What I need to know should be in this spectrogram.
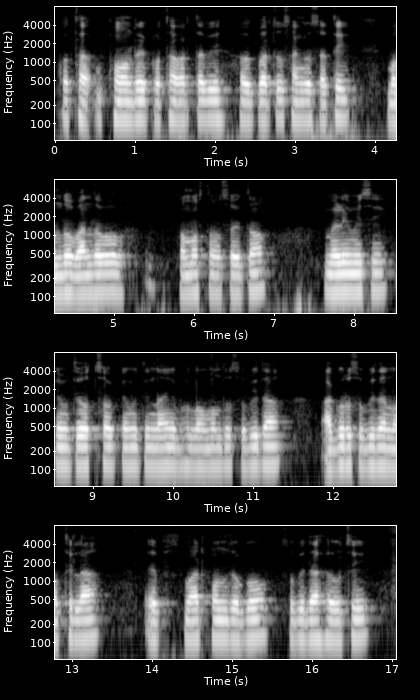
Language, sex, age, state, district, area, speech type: Odia, male, 30-45, Odisha, Kandhamal, rural, spontaneous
